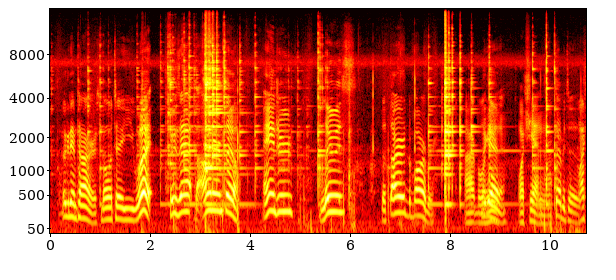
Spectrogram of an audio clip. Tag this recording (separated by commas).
bovinae cowbell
